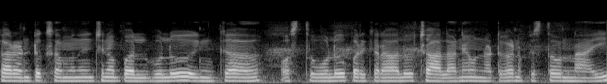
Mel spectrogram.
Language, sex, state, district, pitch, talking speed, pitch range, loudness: Telugu, female, Andhra Pradesh, Visakhapatnam, 165 Hz, 100 wpm, 160-170 Hz, -18 LUFS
